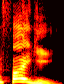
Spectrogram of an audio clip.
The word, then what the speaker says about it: Feige: It's Kevin Feige.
